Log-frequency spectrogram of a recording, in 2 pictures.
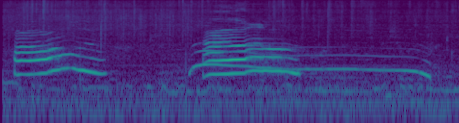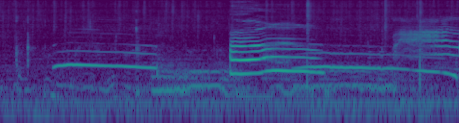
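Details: Two stray cats, one a tabby, caterwauling back and forth at midnight to defend a backyard territory: long wavering yowls, some rising and some falling, swapped in turns with quieter gaps between.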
